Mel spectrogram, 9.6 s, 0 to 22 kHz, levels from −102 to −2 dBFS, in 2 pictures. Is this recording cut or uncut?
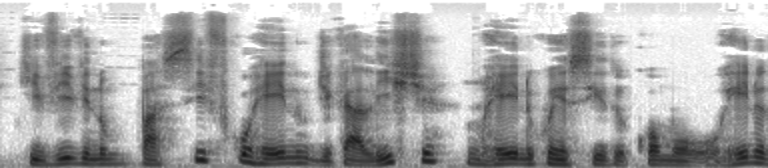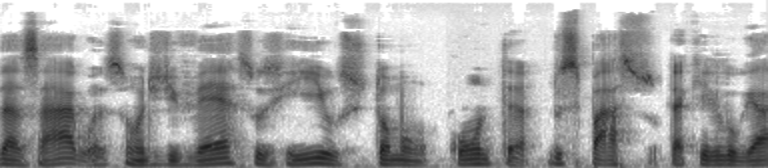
uncut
